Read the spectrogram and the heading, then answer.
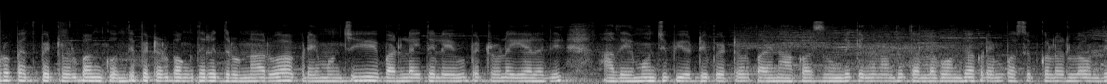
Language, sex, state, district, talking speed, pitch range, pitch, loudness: Telugu, female, Andhra Pradesh, Visakhapatnam, 150 wpm, 155-165 Hz, 160 Hz, -16 LUFS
